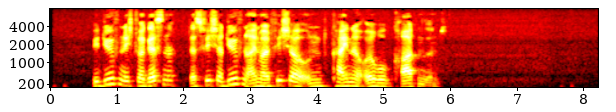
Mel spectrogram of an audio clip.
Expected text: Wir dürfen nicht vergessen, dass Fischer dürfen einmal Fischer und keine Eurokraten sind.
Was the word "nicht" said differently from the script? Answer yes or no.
no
